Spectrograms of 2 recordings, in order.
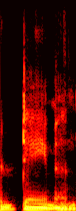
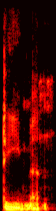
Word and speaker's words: daemon: power D, which is the power daemon or demon, depending on how you pronounce it, and that's the process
